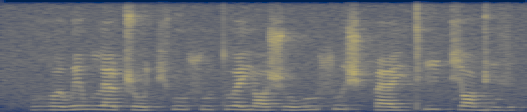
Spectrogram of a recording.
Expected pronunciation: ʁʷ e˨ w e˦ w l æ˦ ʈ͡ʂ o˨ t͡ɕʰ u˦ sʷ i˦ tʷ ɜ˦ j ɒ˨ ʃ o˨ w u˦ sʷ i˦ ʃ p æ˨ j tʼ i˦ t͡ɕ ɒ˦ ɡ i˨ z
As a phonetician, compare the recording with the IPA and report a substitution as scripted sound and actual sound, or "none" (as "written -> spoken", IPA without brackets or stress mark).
ɜ˦ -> æ˦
